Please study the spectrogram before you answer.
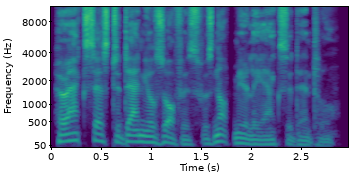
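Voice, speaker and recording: A man as Nero Wolfe, deep ponderous detective. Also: big pitch swings, husky, no room sound, studio quality, exaggerated voice. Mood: accusing. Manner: formal, deliberate, pronouncing. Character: brilliant, ponderous male detective, formal and exacting. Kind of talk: audiobook character dialogue.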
